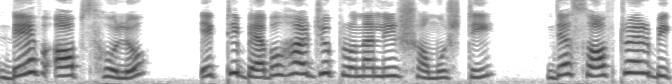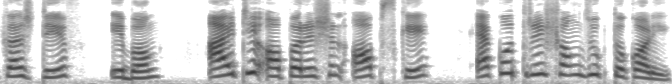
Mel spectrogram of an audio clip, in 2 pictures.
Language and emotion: Bengali, neutral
